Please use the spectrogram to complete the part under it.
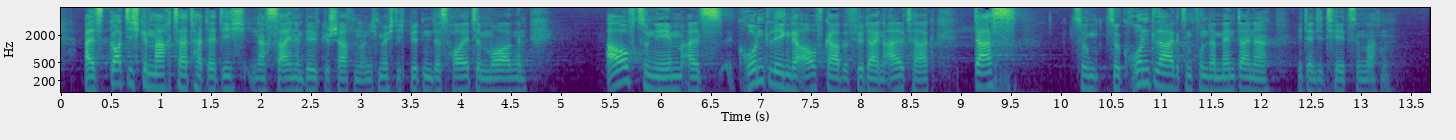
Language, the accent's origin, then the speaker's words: German; Germany; dann sage ich erstmal, ich bin Deutscher, ich bin Lehrer, ich bin Gemeindeleiter, ich bin Ehemann, ich bin Vater.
